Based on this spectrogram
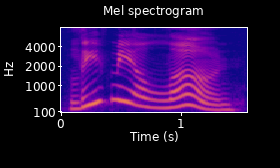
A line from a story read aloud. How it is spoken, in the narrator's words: Jane cried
